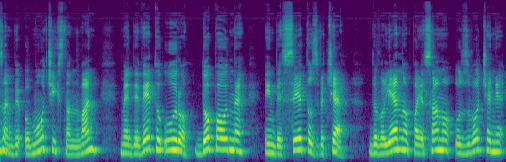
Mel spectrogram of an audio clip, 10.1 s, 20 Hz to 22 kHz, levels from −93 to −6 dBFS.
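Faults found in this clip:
Nothing stood out on listening through the speech in this recording, so there are no findings to log for the ticket.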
